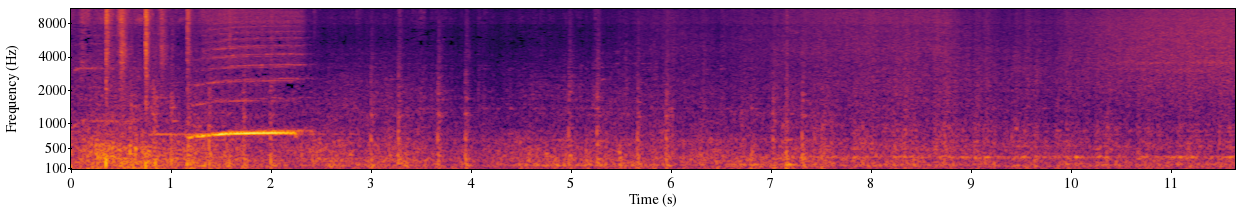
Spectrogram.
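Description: A train sounds its whistle once, for about a second, a little after the start, over sharp clicks. It then keeps running with a steady rumble and clicks from the rails.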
